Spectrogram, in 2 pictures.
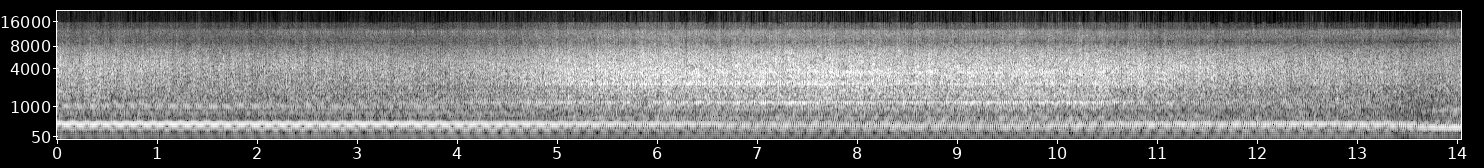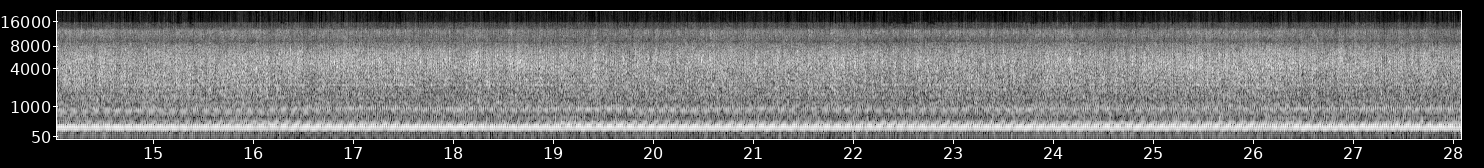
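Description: Boat's outboard motor running steadily under way, its engine note shifting lower about halfway through.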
